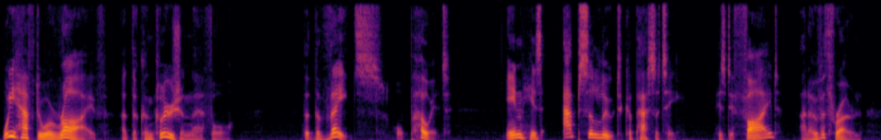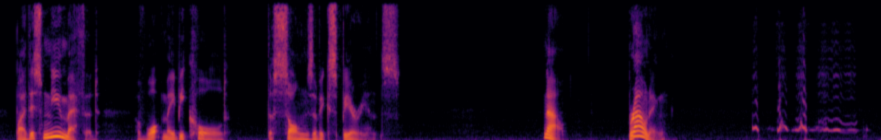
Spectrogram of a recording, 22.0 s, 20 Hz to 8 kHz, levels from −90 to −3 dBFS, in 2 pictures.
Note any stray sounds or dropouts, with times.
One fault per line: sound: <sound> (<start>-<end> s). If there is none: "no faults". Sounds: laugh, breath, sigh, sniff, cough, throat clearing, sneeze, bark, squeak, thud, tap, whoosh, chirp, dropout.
sound: bark (20.4-22.0 s)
